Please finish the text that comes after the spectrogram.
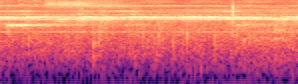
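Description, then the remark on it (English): At dawn in a tropical rainforest, scattered soft drips of condensation fall from the leaves and canopy, tapping irregularly, a few per second, over a steady high-pitched drone of insects. “Also sounds as if it's raining, but it's not, because being tropical rainforest, at this time of day, there's an immense amount of condensation just dripping down from the leaves and the canopy high above.”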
